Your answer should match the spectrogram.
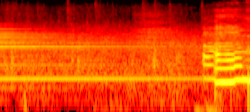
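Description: The last chord of a song's guitar backing-track intro, held and slowly fading away.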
